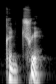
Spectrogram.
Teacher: TR makes the CH sound like chicken plus the r together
